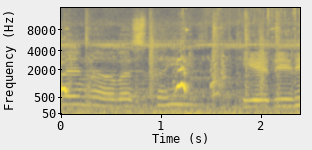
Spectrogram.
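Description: A beagle whining and yipping in short, wavering calls, with one sharp, loud yip a little after a second in.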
